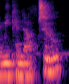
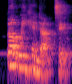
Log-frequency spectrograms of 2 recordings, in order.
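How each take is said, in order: First: Said in the usual way. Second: "we can dunk too" said higher and louder, pressed hard; stress on dunk too. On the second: Shown as a demonstration. Speaker insisting women can dunk, with higher, louder emphasis. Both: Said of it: "Not me personally".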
